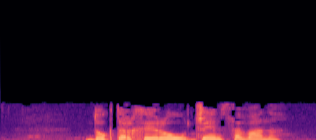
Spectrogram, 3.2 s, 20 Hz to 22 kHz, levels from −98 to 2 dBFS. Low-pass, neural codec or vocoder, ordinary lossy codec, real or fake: 7.2 kHz; none; MP3, 24 kbps; real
